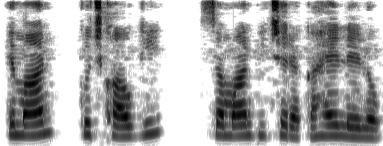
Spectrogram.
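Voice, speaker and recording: A protective young husband with a soft, teasing manner in a storybook reading, as a woman reads his lines. The voice is mellow and dark, recorded dry and close. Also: a little high, fairly even intonation, dry recording, lightly acted.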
